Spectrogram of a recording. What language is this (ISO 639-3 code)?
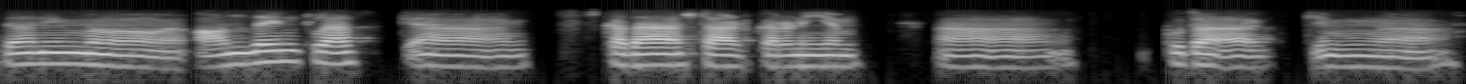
san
